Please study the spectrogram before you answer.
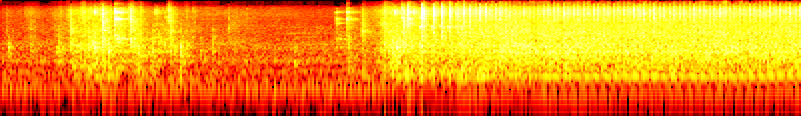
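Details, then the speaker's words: Lawn mower that would not start after sitting all winter with fuel in it, after carburetor main jet cleaning and cable adjustment: a couple of pulls, then a steady even buzz without surging or misfires; normal running. "that sounds pretty successful to me"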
